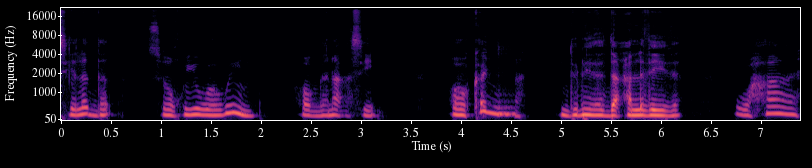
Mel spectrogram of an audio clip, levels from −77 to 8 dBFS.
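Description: Speech, with AAC frame loss with concealment from 4.36 to 4.62 s: roughly 170 ms of frames went missing, likely four, and the decoder patched the gap by smearing the last good spectrum.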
